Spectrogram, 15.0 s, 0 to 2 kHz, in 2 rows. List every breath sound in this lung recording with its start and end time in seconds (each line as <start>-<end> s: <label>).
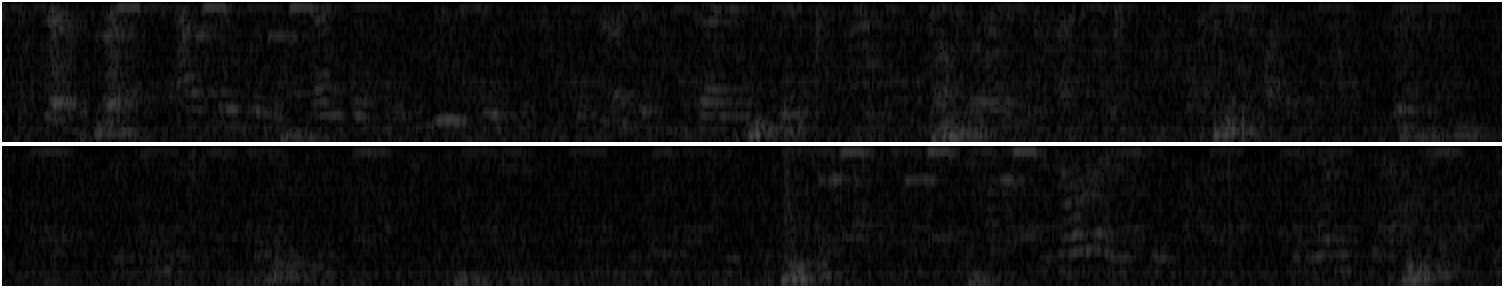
0.32-0.70 s: inhalation
1.31-1.69 s: exhalation
3.64-4.06 s: inhalation
4.63-5.09 s: exhalation
6.03-6.49 s: inhalation
6.93-7.46 s: exhalation
8.69-9.22 s: inhalation
9.83-10.36 s: exhalation
11.33-11.86 s: inhalation
12.31-12.79 s: exhalation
